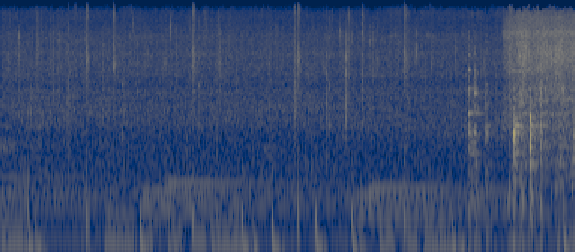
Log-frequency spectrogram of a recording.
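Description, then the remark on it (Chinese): A seafood pancake topped with chili peppers and leftover egg mixture fries in a pan for about five minutes. It gives a steady, constant crackling hiss with scattered sharp pops and faint clinks, growing louder and busier near the end. Nobody speaks. “那我们大概要煎五分钟左右，然后全部料都摆上去之后，你可以现在淋上刚刚我们剩余的蛋液，把它淋上来。”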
